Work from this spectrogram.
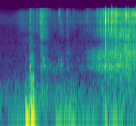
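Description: A large, soft rainbow lump of foam bead slime (floam), solid and packed with small polystyrene foam beads, is held in bare fingers, squeezed, pulled apart and kneaded. Quiet, bright crackling and crunching comes in short bursts, with a soft low thud near the start. It builds into a denser, steadier crackle toward the end.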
